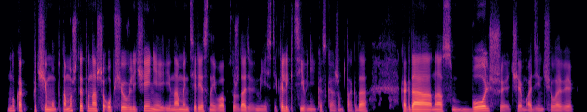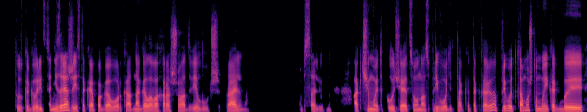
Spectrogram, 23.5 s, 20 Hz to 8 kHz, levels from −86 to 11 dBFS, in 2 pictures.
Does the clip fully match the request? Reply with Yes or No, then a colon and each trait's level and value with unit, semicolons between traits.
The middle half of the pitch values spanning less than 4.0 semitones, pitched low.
No: average, 4.4 semitones; low, 115 Hz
